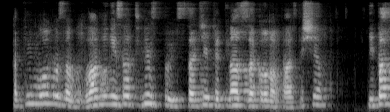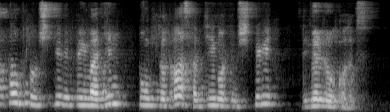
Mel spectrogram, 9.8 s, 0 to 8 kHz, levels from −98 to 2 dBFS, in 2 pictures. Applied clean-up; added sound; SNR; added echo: neural mask model DeepFilterNet 3.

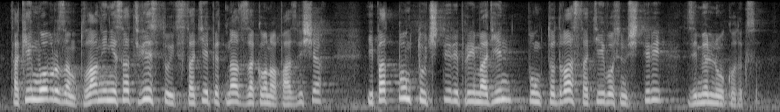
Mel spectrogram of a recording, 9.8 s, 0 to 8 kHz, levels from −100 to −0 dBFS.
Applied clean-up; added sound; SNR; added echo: none; none; none; none.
